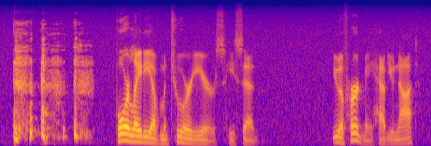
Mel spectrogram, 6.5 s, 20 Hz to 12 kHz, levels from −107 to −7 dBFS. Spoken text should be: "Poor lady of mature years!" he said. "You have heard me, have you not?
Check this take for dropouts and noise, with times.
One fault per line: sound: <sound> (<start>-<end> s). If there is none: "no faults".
sound: cough (0.2-1.4 s)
